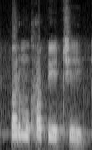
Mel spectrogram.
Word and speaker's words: प्रमुख: लिखा है प्रारंभ है इसका जो सही उच्चारण होता है वो होता है प्रमुख इसका जो सही उत्तर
